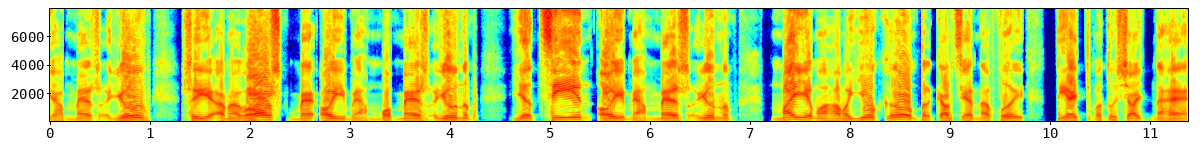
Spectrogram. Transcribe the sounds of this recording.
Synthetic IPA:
jahmeʂa̰jum | ʂijɨamoɡoʂkmeʔojmʲahmeʂajunɨp | jɨt͡siʔnojɨmjahmeʂa̰junɨp̚ | majɨmɨɦamajukɨd̪unpeɾokapt͡sjahnahɨj | t̪iatʲmad̪uʃat̚ʲnaɦeʔ

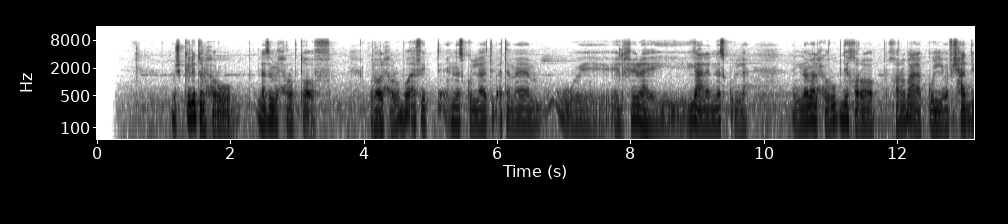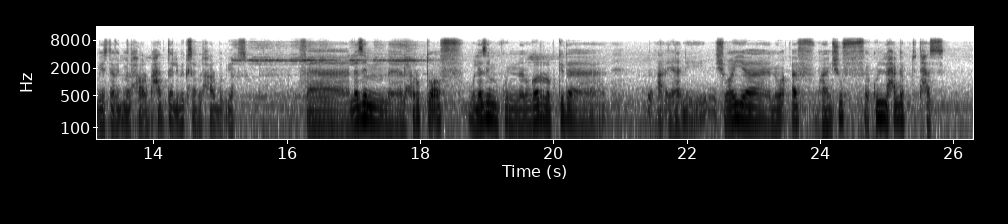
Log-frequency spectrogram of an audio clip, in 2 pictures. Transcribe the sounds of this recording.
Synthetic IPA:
moʃkelælħoɾˤṵːblæːzemelħoɾṵːb̚t̪ˤo̰ʔɑ̰fwelæwelħo̰ɾʔṵːbwæ̰ʔæ̰fet̪enːæːskolːæhæt̪ebʔæt̪æmæːmwḛḛlxeːɾhæjeɡʕalenːæːsko̰lːæhæ | ʔenːæmælħoɾuːbd̪iːxɑɾˤɑːb | xɑ̰ɾˤɑːbʕalækolːmæfiːʃħad̪ːbejest̪æfiːd̪menelħɑ̰ɾˤbħat̪ːælːibjeksæbelħɑɾˤbbejexsˤɑ̥l | fælæːzemelħoɾuːb̚t̪o̰ʔæf | welæːzemkonːnɡɑrˤːɑbked̪æ | ja̰ʕnḭʃowæjːænwæʔːæfwehænʃuːfkolːħaːɡæbt̪e̥t̪ħasːæ̥

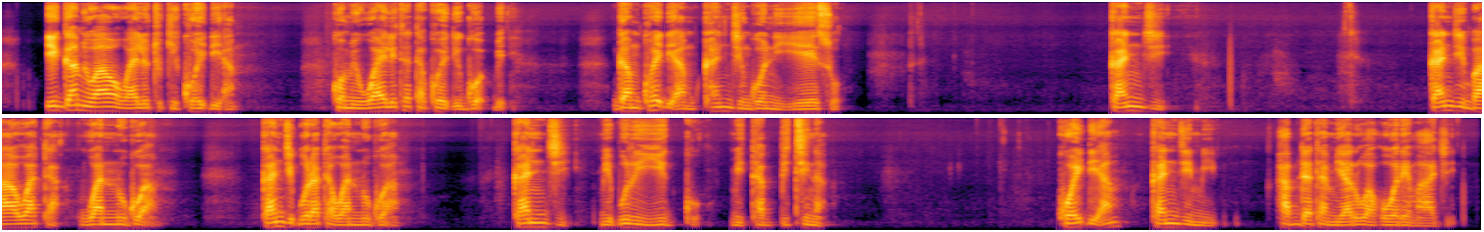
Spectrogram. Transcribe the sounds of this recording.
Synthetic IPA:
ʔiɡːamiwaːwawajlitukikojɗiʔam | kɔmiwajlitatakojɗiɡɔɓːɛ | ɡamkojɗiamkʰaɲd͡ʒiŋɡonijɛːsɔ | kd͡ʒ | kaɲd͡ʒimbawata̰ | wanːuɡɔa̰m | kaɲd͡ʒiɓuɾatawanːuɡɔa̰m | kaɲd͡ʒi | miɓuɾijiɡːɔ̰ | mitʰabːitʰina | kʰojɗiam | kaɲd͡ʒimi | hab̚datamijaɾuwahɔːɾɛmaːd͡ʒḭ

